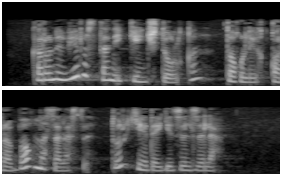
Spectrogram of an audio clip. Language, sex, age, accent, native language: Uzbek, female, 18-24, Andijon, Uzbek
